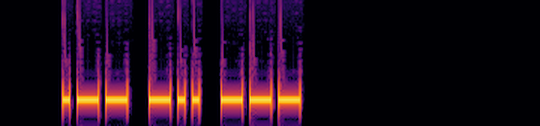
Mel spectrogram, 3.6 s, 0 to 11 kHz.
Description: Morse code, heard as a keyed tone, about 25 wpm, 700 Hz. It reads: WDO
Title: USA Call Sign Postfixes - 3 Letters 25wpm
